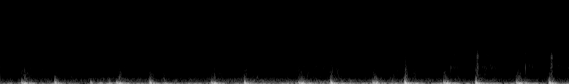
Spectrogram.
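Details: Heartbeat of a man recorded for ASMR: steady paired lub-dub thumps at about 85 beats a minute, a normal heartbeat.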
